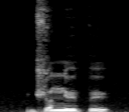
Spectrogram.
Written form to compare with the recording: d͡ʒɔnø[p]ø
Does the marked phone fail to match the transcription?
no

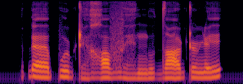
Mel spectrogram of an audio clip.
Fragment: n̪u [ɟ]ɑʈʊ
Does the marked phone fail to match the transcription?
yes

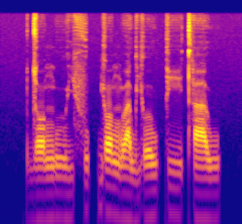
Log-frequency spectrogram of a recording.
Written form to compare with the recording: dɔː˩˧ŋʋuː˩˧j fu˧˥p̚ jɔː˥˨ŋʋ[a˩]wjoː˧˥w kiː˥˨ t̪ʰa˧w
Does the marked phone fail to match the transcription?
yes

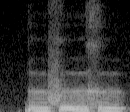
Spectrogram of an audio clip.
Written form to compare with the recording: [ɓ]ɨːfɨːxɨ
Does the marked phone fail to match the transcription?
yes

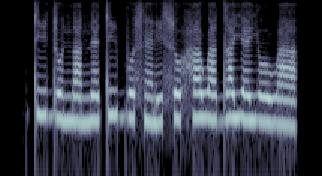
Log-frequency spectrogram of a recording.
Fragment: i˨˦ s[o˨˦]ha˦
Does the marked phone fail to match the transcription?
yes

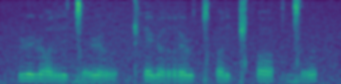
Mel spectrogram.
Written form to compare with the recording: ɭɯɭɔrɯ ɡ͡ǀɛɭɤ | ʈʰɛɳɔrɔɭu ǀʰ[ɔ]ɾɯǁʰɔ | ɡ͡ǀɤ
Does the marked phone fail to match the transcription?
no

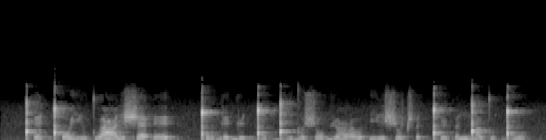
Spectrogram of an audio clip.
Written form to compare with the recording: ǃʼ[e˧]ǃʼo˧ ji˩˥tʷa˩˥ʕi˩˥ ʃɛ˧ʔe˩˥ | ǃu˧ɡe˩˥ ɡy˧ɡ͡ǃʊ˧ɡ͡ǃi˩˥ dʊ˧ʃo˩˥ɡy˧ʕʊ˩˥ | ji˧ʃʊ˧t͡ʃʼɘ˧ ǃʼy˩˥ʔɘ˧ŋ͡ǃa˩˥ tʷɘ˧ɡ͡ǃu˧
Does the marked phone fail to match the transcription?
no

